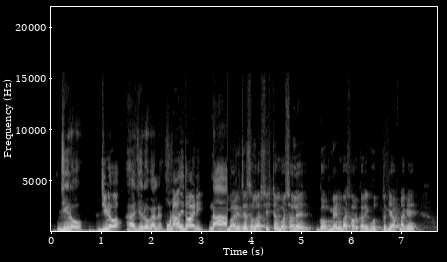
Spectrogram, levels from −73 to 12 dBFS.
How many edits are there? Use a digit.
1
